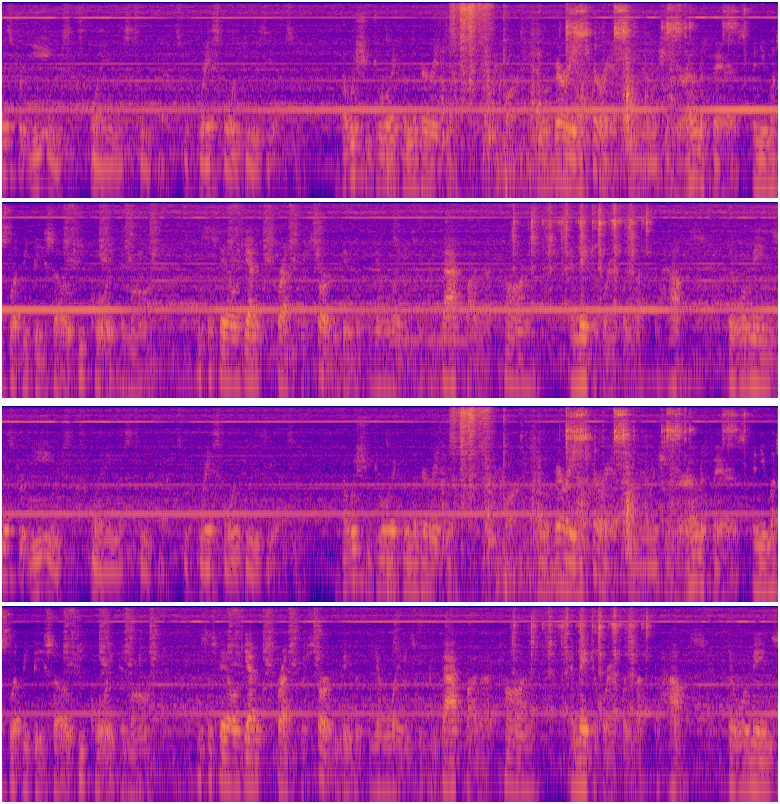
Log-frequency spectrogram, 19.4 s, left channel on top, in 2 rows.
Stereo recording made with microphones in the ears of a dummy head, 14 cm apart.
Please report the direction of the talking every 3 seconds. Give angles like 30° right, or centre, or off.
60° left, 50° left, 20° left, 20° right, 20° right, 20° right, 20° right.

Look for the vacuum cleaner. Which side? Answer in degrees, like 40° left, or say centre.
20° left.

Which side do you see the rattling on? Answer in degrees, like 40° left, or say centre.
10° left.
